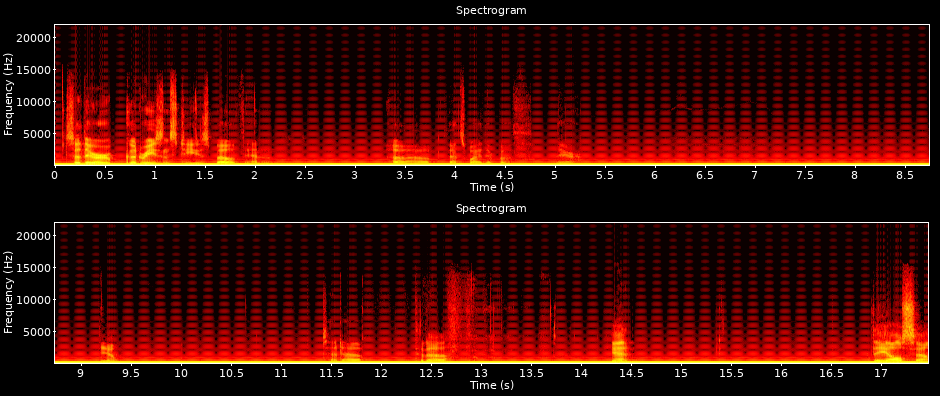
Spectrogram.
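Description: A steady, pure electronic tone hums throughout.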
